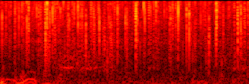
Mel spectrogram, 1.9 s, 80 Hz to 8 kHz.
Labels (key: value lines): label: biophony, cascading saw
recorder: SoundTrap 600 or HydroMoth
